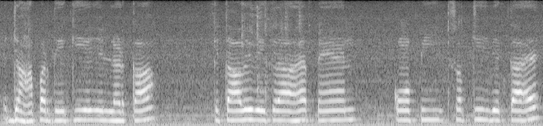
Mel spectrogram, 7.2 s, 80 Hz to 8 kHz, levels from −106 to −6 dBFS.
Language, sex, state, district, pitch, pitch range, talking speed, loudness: Hindi, male, Uttar Pradesh, Etah, 225 Hz, 215-230 Hz, 125 wpm, -15 LUFS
